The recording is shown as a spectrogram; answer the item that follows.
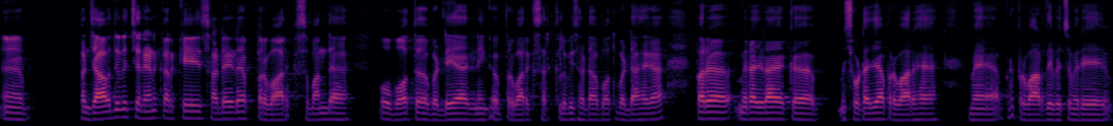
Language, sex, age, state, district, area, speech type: Punjabi, male, 30-45, Punjab, Shaheed Bhagat Singh Nagar, urban, spontaneous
